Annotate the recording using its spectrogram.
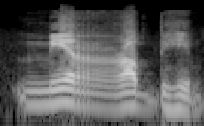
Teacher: Ya, idgham bila gunnah. Idgham diidghamkan, dileburkan tanpa didengungkan, tanpa ditahan.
